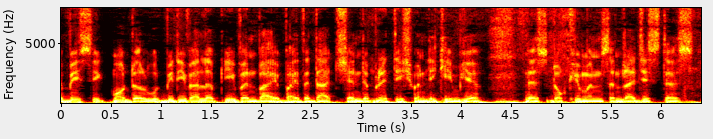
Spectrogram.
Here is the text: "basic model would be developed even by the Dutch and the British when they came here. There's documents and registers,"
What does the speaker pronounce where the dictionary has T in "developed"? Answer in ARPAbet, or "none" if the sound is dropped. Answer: T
